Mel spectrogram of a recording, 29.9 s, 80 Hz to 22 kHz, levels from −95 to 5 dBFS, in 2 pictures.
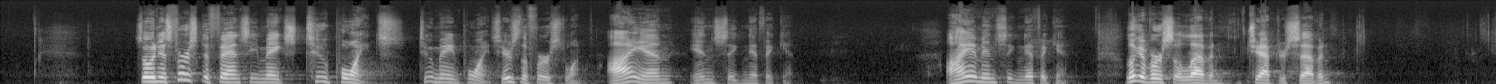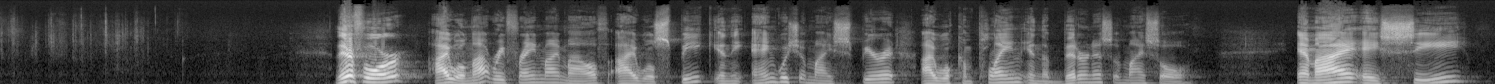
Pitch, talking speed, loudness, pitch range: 155 Hz, 115 wpm, -17 LUFS, 130-185 Hz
